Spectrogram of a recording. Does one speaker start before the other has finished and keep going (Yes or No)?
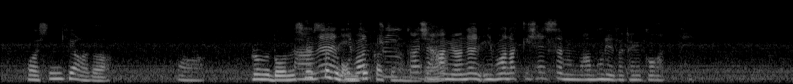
Yes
